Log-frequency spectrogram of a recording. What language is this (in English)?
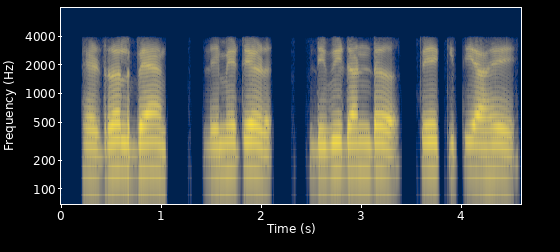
Marathi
